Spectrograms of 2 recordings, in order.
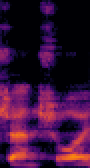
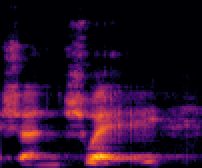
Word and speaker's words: Shanshui: Shanshui, and if we're talking Cantonese, it is pronounced Shanshui, not Mandarin, where they'd say Shanshui.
